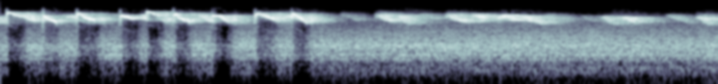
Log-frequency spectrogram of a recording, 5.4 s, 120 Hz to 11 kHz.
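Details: A white-eye coming back into energy, recorded 13 February 2020, pours out quick high chirps in a fast burst, easing into gentler, wavering twittered notes.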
